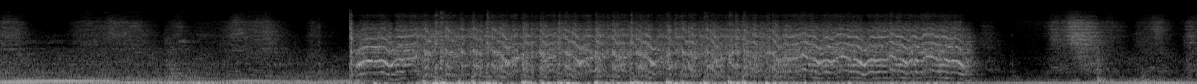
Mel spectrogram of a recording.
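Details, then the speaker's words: 1981 Dodge D150 after a no-spark problem, with the distributor reset and gapped to 0.008 using a feeler gauge, and little gas in the tank because the fill hose leaks. The starter churns, then the engine pops and spits unevenly but won't keep running. "oh I heard it popping and spitting"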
